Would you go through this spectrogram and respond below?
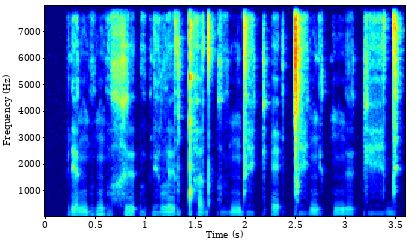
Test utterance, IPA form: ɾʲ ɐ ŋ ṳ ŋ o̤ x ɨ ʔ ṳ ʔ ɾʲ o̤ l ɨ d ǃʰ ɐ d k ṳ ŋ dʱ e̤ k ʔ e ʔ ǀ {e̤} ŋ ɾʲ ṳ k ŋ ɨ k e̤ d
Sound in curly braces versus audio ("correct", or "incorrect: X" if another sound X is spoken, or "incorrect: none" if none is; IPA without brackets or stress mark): correct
